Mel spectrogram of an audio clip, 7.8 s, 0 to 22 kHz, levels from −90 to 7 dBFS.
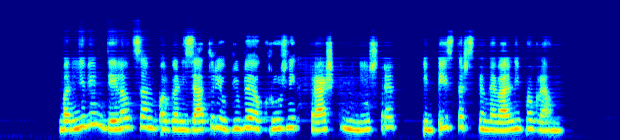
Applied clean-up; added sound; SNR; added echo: neural mask model DeepFilterNet 3.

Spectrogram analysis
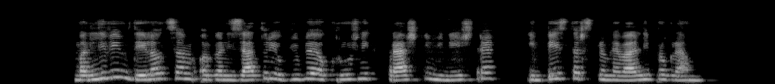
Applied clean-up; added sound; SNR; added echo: neural mask model Resemble Enhance denoiser.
